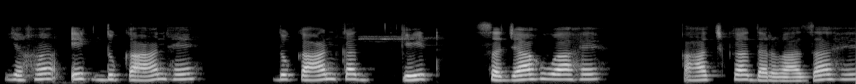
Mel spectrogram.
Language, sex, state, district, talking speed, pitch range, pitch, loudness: Hindi, female, Andhra Pradesh, Anantapur, 100 wpm, 205-235 Hz, 225 Hz, -18 LUFS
